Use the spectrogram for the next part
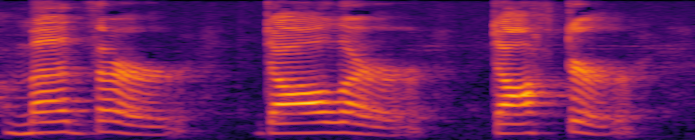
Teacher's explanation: each of these final syllables are gonna be unaccented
